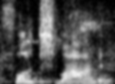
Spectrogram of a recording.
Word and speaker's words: Volkswagen: And Volkswagen. Auf Deutsch Volkswagen. Ah, not wagon.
